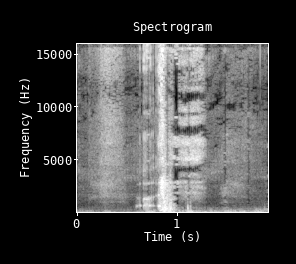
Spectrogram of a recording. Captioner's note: the king laughs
